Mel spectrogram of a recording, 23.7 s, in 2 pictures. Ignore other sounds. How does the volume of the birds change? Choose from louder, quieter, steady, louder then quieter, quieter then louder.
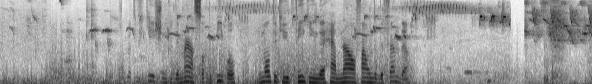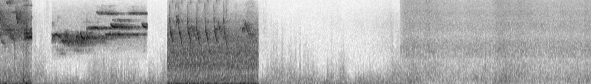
louder.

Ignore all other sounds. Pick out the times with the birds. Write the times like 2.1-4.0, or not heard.
0.0-17.1.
